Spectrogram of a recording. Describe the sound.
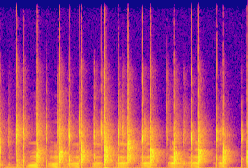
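A group claps loudly for the microphone with steady, dense, sharp hand claps for a couple of seconds, while several voices call out and talk over the applause.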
